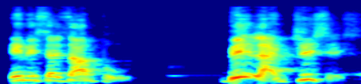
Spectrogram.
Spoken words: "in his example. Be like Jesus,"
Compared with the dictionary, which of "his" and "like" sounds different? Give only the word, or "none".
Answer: his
